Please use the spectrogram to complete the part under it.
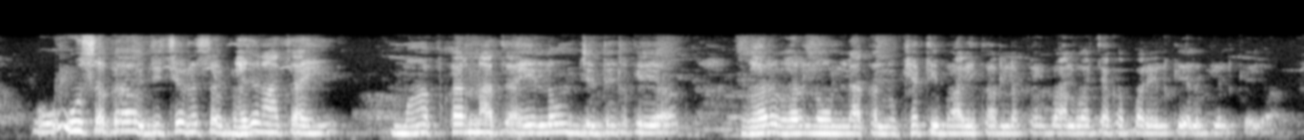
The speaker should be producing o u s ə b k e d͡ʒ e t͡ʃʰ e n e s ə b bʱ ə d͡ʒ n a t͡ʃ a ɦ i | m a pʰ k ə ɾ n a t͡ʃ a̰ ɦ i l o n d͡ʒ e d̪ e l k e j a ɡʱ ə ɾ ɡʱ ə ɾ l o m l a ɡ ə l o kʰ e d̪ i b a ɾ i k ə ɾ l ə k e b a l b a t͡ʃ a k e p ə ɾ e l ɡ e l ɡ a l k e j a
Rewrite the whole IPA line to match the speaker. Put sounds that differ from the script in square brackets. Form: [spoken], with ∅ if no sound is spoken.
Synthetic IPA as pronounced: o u s ə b k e d͡ʒ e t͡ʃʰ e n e s ə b bʱ ə d͡ʒ n a t͡ʃ a ɦ i | m a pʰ k ə ɾ n a t͡ʃ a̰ ɦ i l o n d͡ʒ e d̪ e l k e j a ɡʱ ə ɾ ɡʱ ə ɾ l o [n] l a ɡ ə l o kʰ e [t̪] i b a ɾ i k ə ɾ l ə k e b a l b a t͡ʃ a k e p ə ɾ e l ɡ e l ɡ [e] l k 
